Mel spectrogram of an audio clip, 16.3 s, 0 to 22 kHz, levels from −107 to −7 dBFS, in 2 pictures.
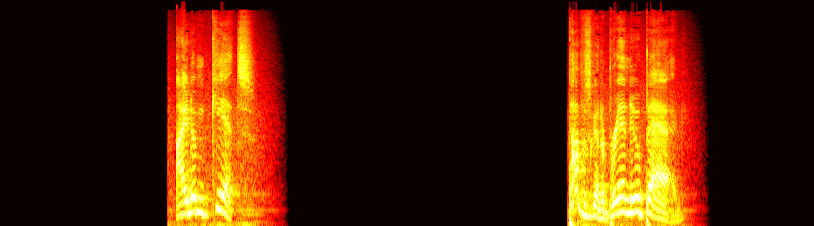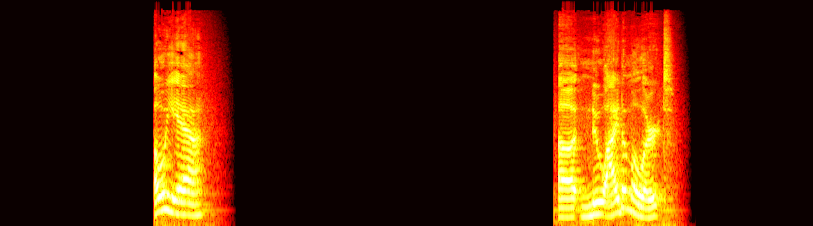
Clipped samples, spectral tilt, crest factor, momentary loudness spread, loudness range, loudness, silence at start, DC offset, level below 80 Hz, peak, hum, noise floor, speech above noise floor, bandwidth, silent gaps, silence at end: under 0.1%; -4 dB/octave; 16 dB; 11 LU; 8 LU; -11 LUFS; 1.75 s; under 0.1%; -38 dBFS; 0 dBFS; none; under -90 dBFS; over 80 dB; 18 kHz; 2.88-5.68 s, 7.09-9.67 s, 10.49-13.68 s; 1.4 s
